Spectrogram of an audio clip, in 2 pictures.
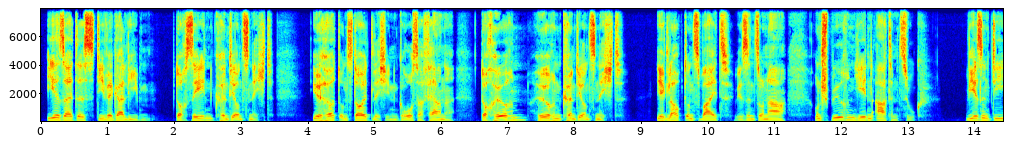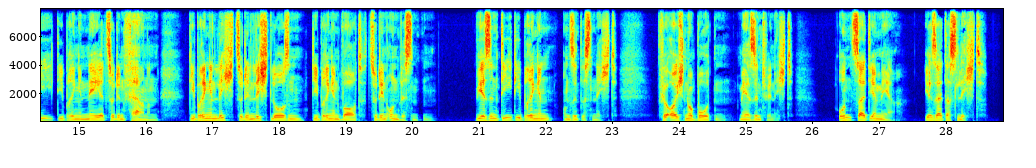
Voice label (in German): sachlich, maenner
